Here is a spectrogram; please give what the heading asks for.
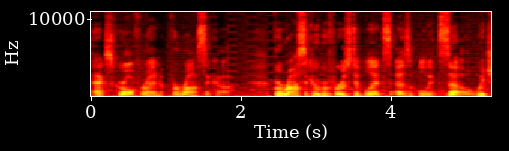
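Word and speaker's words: Blitzø: veracica varaska refers to blitz as a bullet so which is how he used to pronounce it before he started claiming the o is silent at some point likely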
